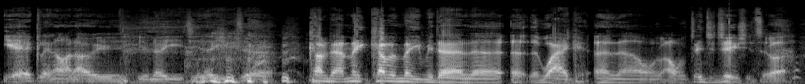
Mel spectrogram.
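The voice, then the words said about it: Imitates another person's voice. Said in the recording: “good impression ... That is really good.”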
